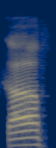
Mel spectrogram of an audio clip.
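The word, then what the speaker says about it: ك: কফ মোটা করবেন, একটু আগে শিখাই দিছি মোটা কিভাবে হয়, যে জিহ্বার গোড়া উপরে উঠলে মোটা হয়ে যায়, আর জিহ্বার গোড়া উপরে না উঠলে পাতলা হয়, কাফ পাতলা হবে।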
